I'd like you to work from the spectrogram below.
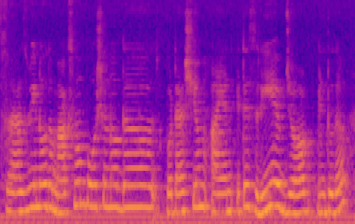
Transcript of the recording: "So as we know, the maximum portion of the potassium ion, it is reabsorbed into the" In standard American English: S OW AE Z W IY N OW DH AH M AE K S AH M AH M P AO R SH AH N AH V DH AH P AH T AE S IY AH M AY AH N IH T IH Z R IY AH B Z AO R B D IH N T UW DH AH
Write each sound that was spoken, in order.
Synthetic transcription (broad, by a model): S OW AE Z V IY N OW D AH M AE K S AH M AH M P AO R SH AH N AH V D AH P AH T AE SH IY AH M AY AH N IH T IH Z R IY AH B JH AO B IH N T UW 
